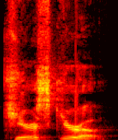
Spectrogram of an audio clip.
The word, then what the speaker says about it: Chiaroscuro: And Chiaroscuro is C-H-I-A-R-U-S-C-U-R-O. It's very hard to pronounce. Chiaroscuro, okay?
